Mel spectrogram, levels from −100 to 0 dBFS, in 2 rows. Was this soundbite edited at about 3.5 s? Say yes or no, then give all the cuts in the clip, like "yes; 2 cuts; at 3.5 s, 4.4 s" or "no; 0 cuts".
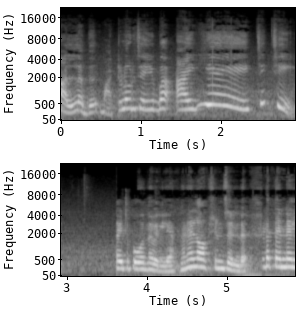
no; 0 cuts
